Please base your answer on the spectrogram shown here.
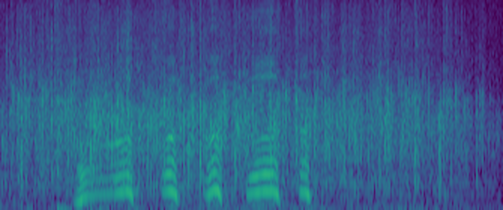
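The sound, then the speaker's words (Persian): Applause from a group of people, many hands clapping in a continuous, moderately loud wash while a voice talks over it through the middle. “خب راستی برای دلارام دست نزدیم.”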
